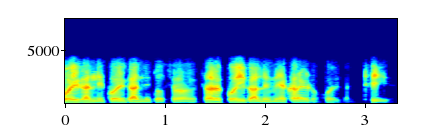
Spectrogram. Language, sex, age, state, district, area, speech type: Dogri, male, 18-30, Jammu and Kashmir, Reasi, rural, conversation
